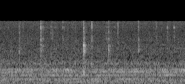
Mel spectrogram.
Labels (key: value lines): label: anthrophony, boat engine
recorder: HydroMoth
